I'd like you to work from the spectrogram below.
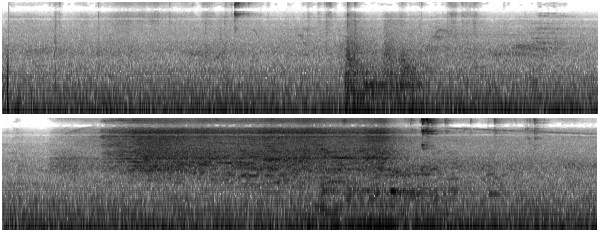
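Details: Steady low rumble fills the background while mechanical clicks and a ratchet-like rattle come and go. A broad hiss swells after the midpoint, and no clear animal calls can be picked out.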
